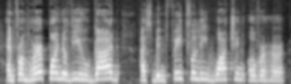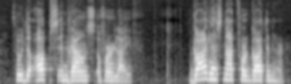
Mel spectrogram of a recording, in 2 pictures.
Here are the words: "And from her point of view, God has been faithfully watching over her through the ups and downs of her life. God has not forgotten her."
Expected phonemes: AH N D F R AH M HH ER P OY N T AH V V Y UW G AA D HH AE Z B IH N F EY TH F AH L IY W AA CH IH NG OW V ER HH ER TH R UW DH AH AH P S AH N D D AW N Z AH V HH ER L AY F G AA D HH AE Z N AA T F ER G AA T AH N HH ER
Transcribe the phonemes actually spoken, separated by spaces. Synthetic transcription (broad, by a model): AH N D F R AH M HH ER P OY N T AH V V Y UW G AA D HH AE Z B IH N F EY T F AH L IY W AA CH IH NG OW V ER HH ER TH R UW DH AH AH P S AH N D D AW N S AH V HH ER L AY F G AA D HH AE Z N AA T F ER G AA T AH N HH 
